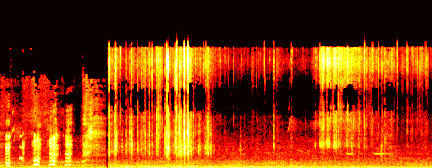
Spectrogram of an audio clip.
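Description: Crisp, flaky pastry crackling as it is bitten and chewed close to the microphone. A steady low hum runs underneath from about a second and a half in.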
